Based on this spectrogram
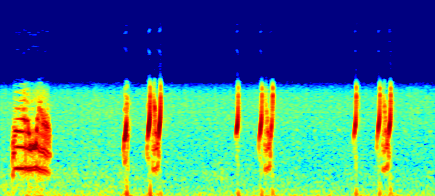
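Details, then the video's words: Quail calling as a hunting lure in Pakistan: a short harsh nasal note opens, followed by three evenly spaced sets of sharp, clipped double and triple notes about a second apart. "quail sound effect"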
